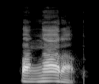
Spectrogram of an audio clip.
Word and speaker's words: pangarap: And that is pangarap. Pangarap. Pangarap. Pangarap is spelled as P-A-N-G-A-R-A-P.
